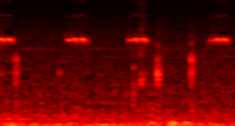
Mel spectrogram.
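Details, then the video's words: A cricket hiding in a rick of firewood at a truck stop in August gives short, high, pure chirps at a steady pace, roughly one every half second. "If you hear that, it's a cricket."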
